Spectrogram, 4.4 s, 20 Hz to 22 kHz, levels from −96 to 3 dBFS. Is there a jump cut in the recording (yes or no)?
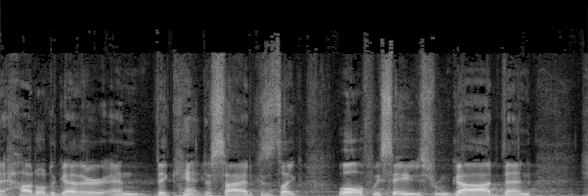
no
